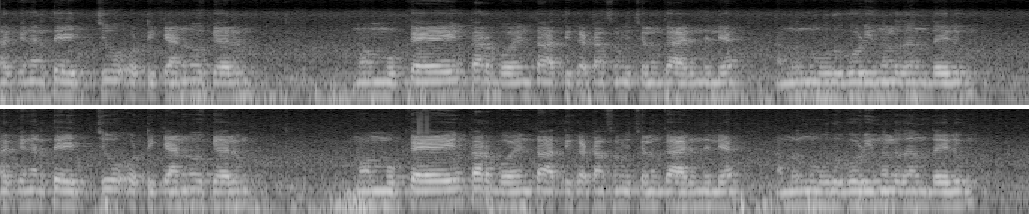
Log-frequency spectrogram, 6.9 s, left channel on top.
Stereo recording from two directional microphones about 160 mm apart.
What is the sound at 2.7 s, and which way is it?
A man's voice, 20° right (ahead or behind).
